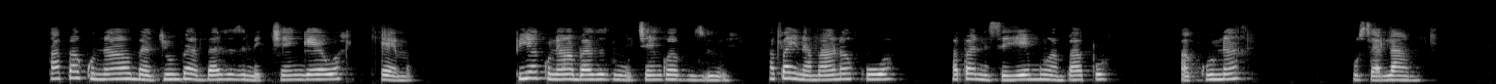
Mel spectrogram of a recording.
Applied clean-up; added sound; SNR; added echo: neural mask model DeepFilterNet 3.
